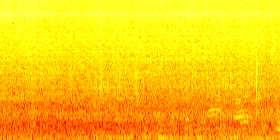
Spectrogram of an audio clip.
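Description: Small fish pieces hiss and sizzle in hot tempering oil in a fresh pan, with a steady broadband frying crackle running throughout at close range.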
